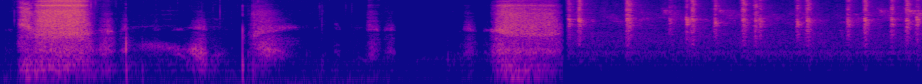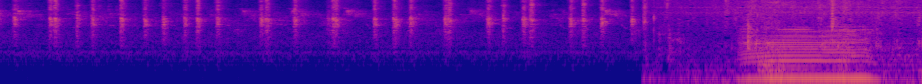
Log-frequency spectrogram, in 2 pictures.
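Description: Asian water monitor hissing in a few short breathy bursts, then about ten seconds of quick, sharp, uneven clicks, then a cow mooing twice near the end.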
